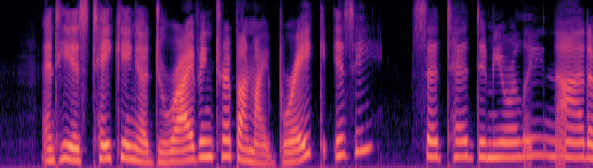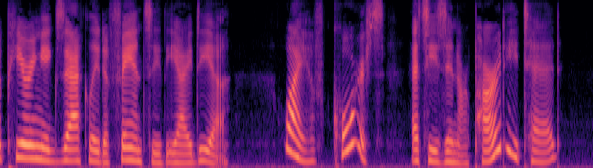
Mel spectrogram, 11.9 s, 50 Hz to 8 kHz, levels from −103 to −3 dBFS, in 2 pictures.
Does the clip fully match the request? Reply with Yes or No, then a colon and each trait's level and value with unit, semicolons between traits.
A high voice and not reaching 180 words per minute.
Yes: high, 220 Hz; average, 160 wpm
